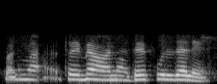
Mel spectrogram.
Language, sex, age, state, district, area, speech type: Goan Konkani, female, 18-30, Goa, Ponda, rural, conversation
